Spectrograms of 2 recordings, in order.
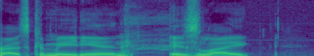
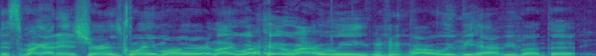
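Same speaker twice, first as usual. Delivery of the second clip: high-pitched disbelieving questions with a laugh; mock incredulous; 8 semitones higher than usual. Real, not acted. Comic objects to cheering a fall.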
